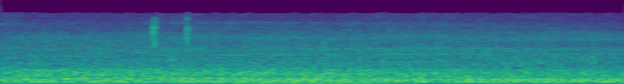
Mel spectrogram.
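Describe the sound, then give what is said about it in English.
A steady, heavy low-frequency rumble of lorries driving out of the depot of the logistics company Valet Transport fills the scene continuously, with two brief high-pitched squeaks near the start, like brakes or metal creaking. “A few kilometres away from the Ferme du Puy, at a large logistics company called Valet Transport, Lorries rumble out of the depot while, not far away, sheep nibble peacefully on the spring grass and flowers.”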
